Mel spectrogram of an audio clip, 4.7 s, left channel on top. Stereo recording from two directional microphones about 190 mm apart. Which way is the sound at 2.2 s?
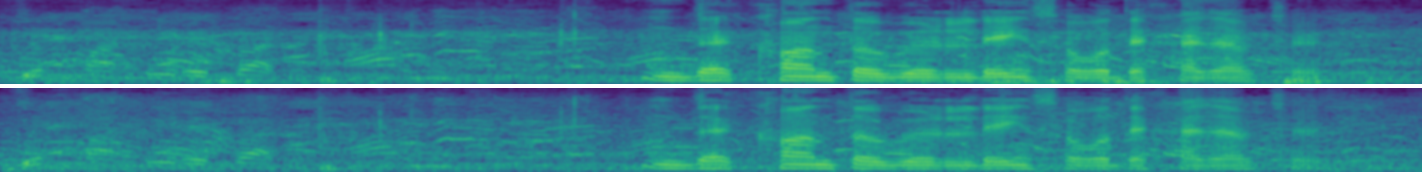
15° left (ahead or behind).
